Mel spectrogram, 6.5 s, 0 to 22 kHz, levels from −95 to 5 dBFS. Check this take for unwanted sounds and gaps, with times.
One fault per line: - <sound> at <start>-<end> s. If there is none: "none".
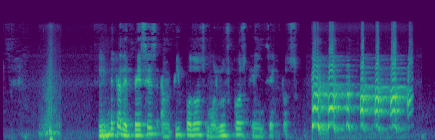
- whoosh at 0.6-0.9 s
- laugh at 4.7-6.2 s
